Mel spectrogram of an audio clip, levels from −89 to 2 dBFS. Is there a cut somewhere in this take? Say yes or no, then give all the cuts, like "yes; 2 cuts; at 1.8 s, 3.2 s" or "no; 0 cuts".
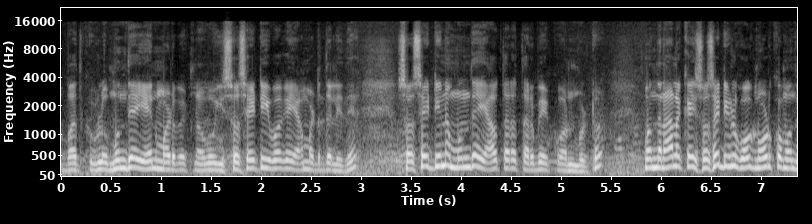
no; 0 cuts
